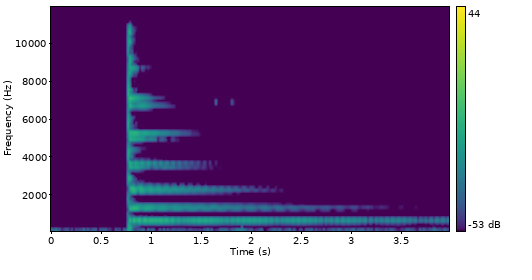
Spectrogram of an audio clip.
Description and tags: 11-1 Wine glasses
Clicking of wine glasses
